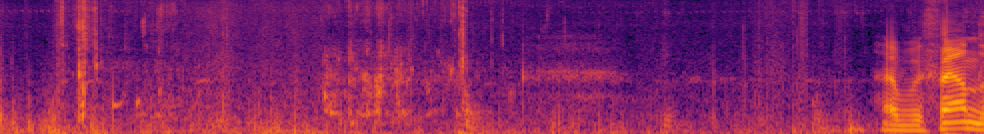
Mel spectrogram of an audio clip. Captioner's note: water splashing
